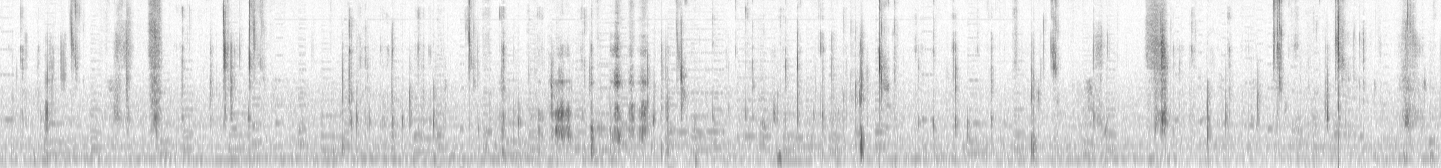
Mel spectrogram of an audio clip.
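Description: Close-up eating sounds of a chocolate-cream and banana layer cake: chewing with many sharp, irregular wet mouth clicks.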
